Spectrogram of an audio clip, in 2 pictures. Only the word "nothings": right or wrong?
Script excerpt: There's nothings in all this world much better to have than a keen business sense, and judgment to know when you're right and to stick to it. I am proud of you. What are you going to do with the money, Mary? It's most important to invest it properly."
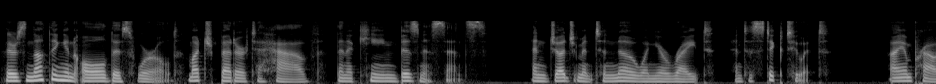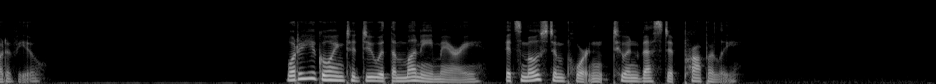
wrong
